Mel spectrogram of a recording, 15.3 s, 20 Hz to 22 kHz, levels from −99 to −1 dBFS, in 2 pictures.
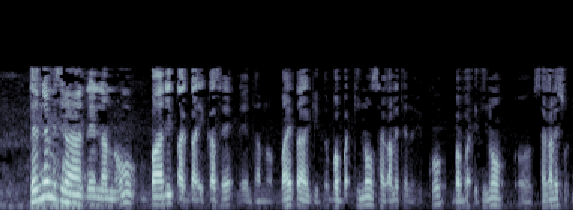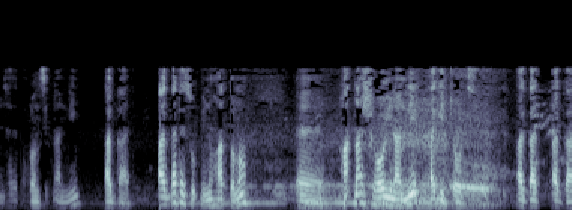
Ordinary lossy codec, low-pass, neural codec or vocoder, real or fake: MP3, 24 kbps; 7.2 kHz; none; real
